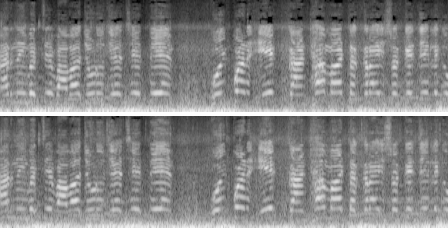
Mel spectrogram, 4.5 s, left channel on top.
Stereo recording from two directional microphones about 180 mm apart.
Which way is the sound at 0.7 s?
15° left (ahead or behind).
